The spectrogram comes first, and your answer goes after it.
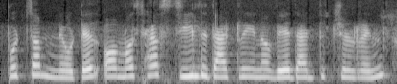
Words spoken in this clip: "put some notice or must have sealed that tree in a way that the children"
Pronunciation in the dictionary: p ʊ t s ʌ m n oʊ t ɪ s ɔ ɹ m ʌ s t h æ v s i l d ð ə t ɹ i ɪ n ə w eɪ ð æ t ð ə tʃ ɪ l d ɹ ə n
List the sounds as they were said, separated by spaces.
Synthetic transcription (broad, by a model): p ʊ t s ʌ m n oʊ t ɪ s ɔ l m ʌ s t h æ v s i l d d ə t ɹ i ɪ n ə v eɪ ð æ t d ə tʃ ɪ l d ɹ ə n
